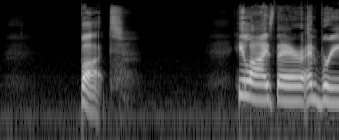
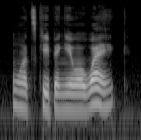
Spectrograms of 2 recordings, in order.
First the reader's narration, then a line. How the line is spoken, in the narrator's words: Lan Xichun murmurs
